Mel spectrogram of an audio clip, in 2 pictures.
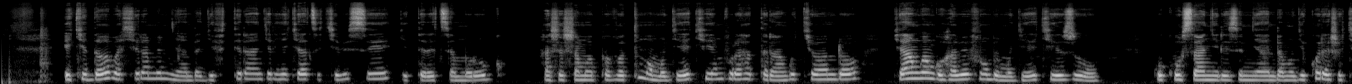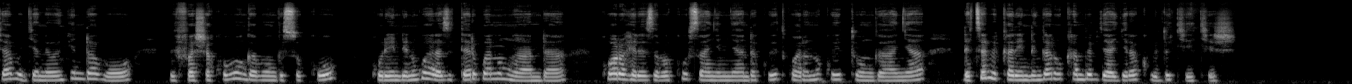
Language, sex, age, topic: Kinyarwanda, female, 36-49, education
